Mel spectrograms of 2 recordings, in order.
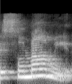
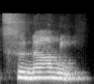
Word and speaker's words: tsunami: right we say tsunami actually in English the t is a silent we say tsunami right but it is a Japanese word whereby you will pronounce it with tsunami with the T that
